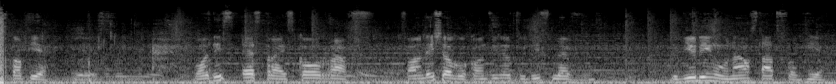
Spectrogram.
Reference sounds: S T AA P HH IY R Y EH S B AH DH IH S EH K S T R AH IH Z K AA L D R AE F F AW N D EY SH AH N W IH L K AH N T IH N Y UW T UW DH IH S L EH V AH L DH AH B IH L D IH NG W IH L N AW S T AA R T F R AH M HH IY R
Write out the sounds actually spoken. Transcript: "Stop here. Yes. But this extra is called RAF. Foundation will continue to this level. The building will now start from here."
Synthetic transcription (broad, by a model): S T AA P HH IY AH Y EH S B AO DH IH S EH S T R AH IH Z K AA L D R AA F F AW N D EY SH AH N W IH L K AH N T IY N Y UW T UW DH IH S L EH V AH L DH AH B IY D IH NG W IH L N AW S T AA T F R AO M HH IY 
